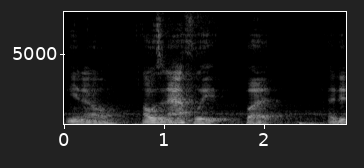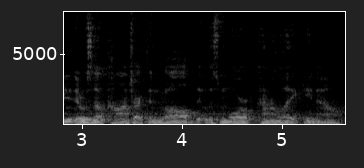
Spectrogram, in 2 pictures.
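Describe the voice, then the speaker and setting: A man being interviewed, telling a story casually, animated, laughing often and restarting his sentences. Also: deep voice, fairly quick. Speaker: bodybuilder interviewee. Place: gym or park. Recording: roomy echo, faint background hum.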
